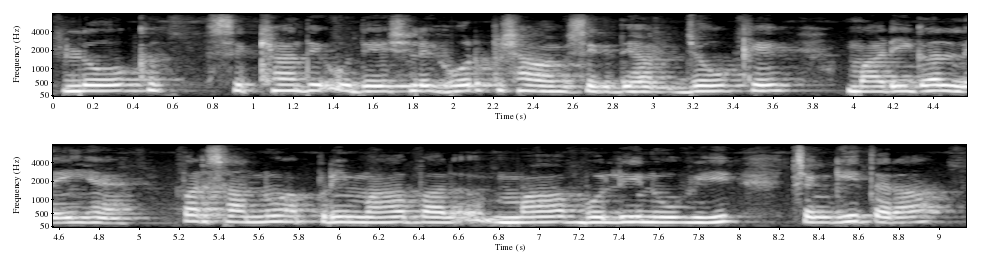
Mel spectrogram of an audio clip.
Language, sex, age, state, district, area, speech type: Punjabi, male, 18-30, Punjab, Muktsar, urban, spontaneous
